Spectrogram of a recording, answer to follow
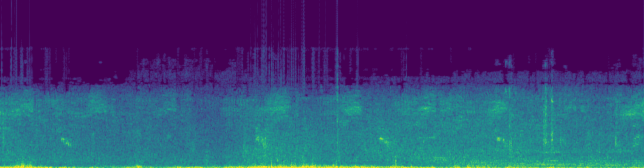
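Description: Wind buffeting the microphone: a loud, uneven low rumble that swells and eases.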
